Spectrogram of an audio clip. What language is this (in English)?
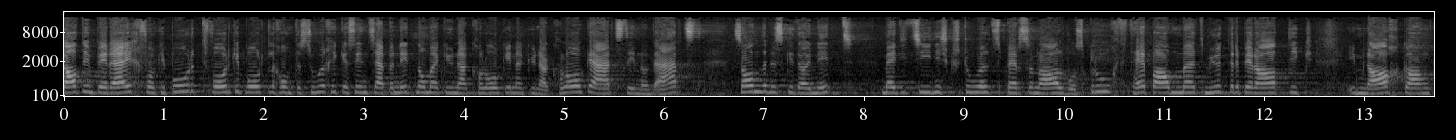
Swiss German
